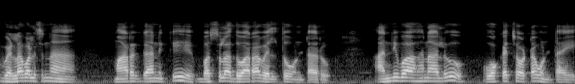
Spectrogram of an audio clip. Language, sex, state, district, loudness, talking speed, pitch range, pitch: Telugu, male, Andhra Pradesh, Krishna, -16 LUFS, 115 wpm, 115-150 Hz, 135 Hz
